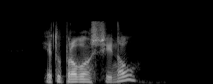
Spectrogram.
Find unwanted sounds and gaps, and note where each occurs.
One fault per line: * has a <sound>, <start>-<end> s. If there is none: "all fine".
all fine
